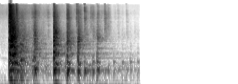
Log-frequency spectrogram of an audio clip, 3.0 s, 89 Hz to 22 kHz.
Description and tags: Architecture shapes and constrains the acoustical properties of sound. The built environment allows, within limits, particular variables that the adventurous field recordist can seize on to manipulate in the recording process. To think the built environment as a terrain of experimentation is one step towards denaturalizing the order of things and imagining another world.
Trash Can Echo #1 is a recording of the same trash can, in the same area, as 'Trash Can Roll.' It was recorded with a Tascam DR100. The difference, however, lies in the placement of the microphone. For this recording, the mic was held several meters away from the trash can, in the corner where the echo resounded loudest.
drum-kits, field-recording, found-sound, sample-pack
